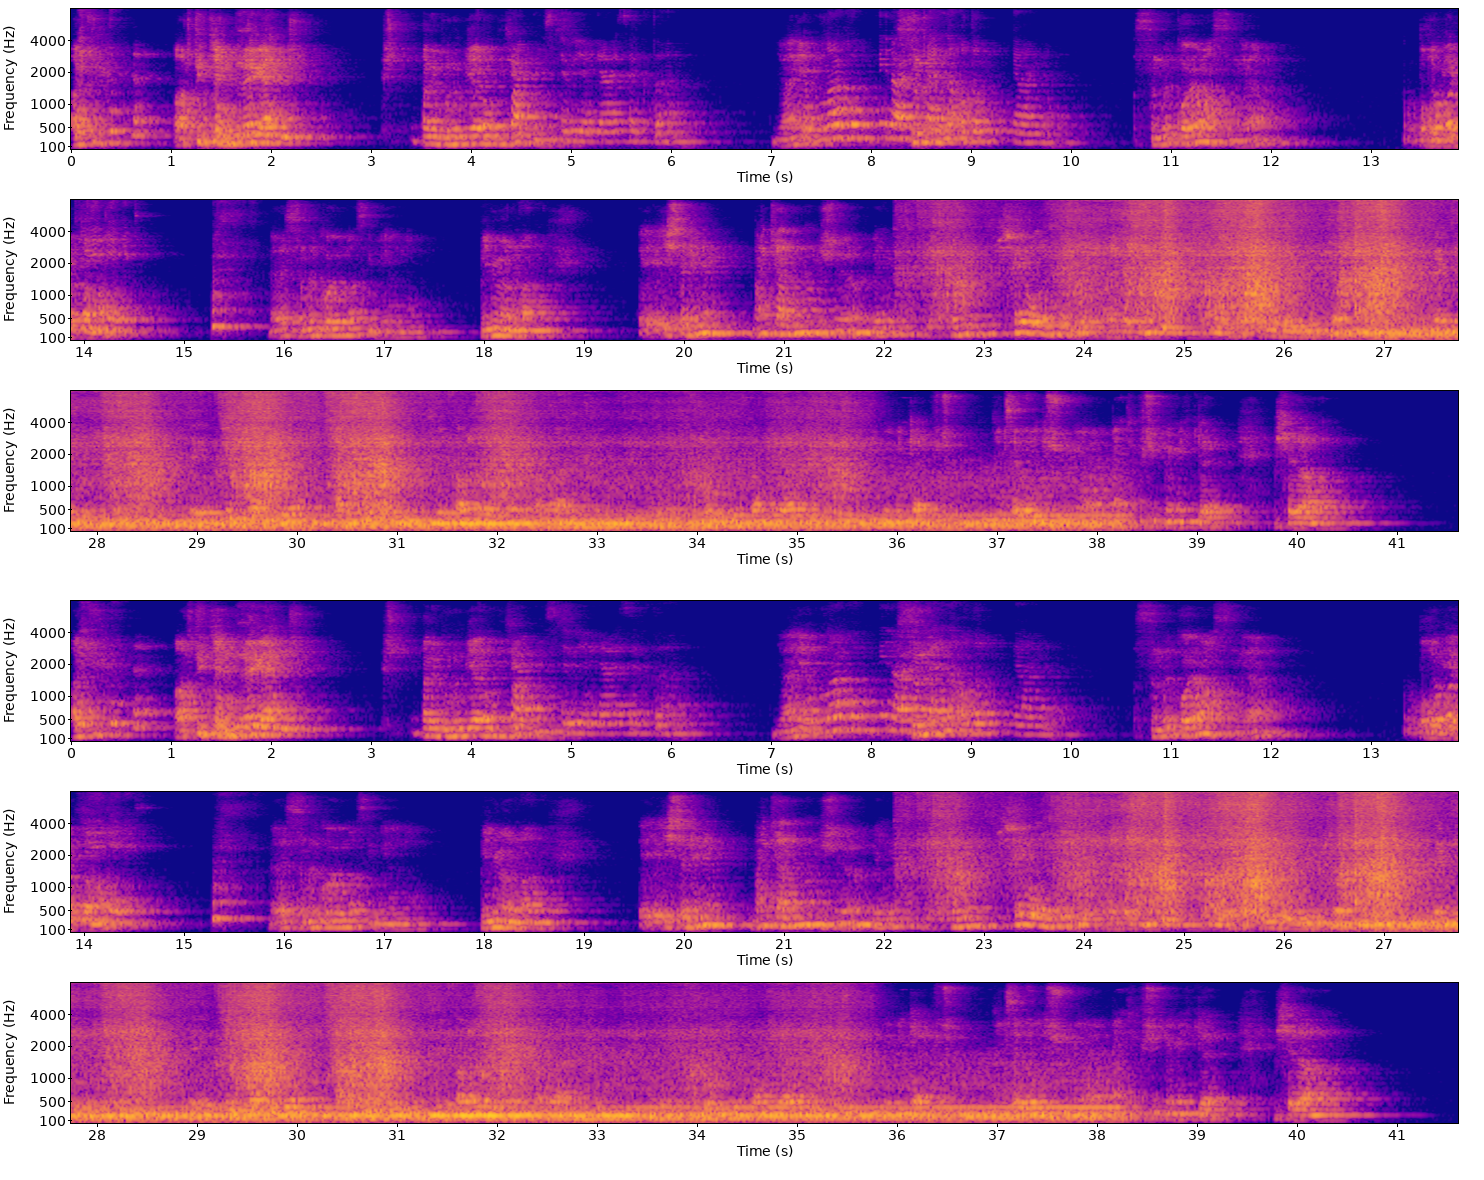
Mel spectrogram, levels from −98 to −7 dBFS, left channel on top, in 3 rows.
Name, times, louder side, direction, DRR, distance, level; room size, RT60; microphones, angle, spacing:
voice 1, 0.0-0.7 4.1-6.2 7.3-9.9 13.3-14.3 15.3-15.5 18.3-18.6, left 1 dB, 75° left, -2 dB, 0.6 m, -39 dB
voice 2, 1.0-2.3 3.1-3.2 3.5-4.8 7.0-7.4 8.4-8.6 10.7-12.0 13.5-14.3 15.8-17.3 18.0-18.5 19.5-20.4 20.6-28.5 28.9-33.1 33.4-36.6 37.0-40.3, equal, 25° left, -5 dB, 0.7 m, -35 dB
sound 1, 22.1-35.7, equal, 5° right, 0.4 m, -32 dB
sound 2, 26.0-38.2, right 2 dB, 50° right, 1.2 m, -29 dB
4.8 x 2.1 x 2.5 m, 1.0 s
head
